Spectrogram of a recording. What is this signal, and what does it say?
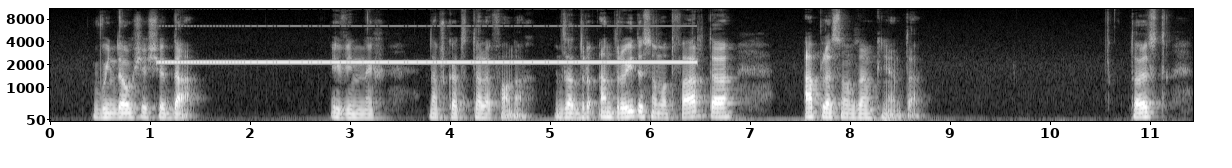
PSK31 (31.25 baud), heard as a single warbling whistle, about 2150 Hz, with speech in Polish.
